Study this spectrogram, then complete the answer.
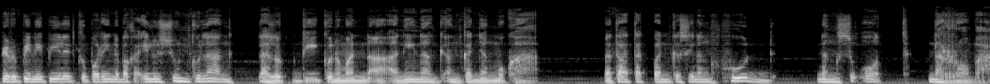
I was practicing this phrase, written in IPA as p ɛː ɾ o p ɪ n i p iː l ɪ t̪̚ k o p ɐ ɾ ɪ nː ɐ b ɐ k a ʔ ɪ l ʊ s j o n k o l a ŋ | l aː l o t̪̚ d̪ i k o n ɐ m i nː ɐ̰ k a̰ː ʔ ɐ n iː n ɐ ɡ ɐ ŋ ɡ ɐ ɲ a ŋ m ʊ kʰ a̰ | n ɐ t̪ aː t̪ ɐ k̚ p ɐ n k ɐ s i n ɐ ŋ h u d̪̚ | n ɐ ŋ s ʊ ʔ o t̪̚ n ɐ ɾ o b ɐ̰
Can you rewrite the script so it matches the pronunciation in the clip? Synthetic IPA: p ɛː ɾ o p ɪ n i p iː l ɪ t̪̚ k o p ɐ ɾ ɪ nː ɐ b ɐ k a ʔ ɪ l ʊ s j o n k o l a ŋ | l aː l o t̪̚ d̪ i k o n ɐ m a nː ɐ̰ ʔ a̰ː ʔ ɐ n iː n ɐ ɡ ɐ ŋ k ɐ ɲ a ŋ m ʊ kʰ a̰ | n ɐ t̪ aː t̪ ɐ k̚ p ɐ n k ɐ s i n ɐ ŋ h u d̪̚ | n ɐ ŋ s ʊ ʔ o t̪̚ n ɐ ɾ o b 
